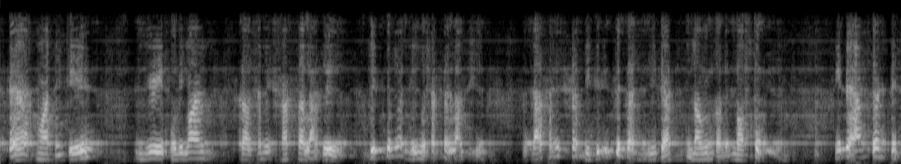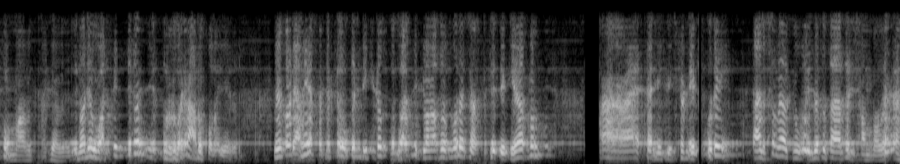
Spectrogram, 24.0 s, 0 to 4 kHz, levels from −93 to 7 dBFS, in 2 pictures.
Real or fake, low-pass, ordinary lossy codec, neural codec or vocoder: fake; 3.6 kHz; none; codec, 24 kHz, 1 kbps, SNAC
